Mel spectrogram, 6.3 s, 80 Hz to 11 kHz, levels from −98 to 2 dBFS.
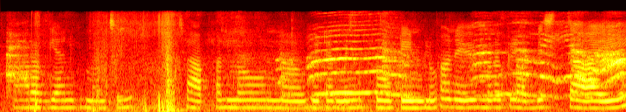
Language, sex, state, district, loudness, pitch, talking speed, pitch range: Telugu, female, Andhra Pradesh, Srikakulam, -20 LUFS, 215 Hz, 85 wpm, 210-215 Hz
